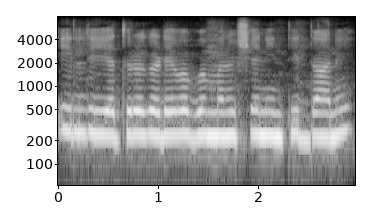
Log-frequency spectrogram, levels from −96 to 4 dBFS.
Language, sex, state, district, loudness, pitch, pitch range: Kannada, female, Karnataka, Bidar, -11 LUFS, 235 Hz, 230-240 Hz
